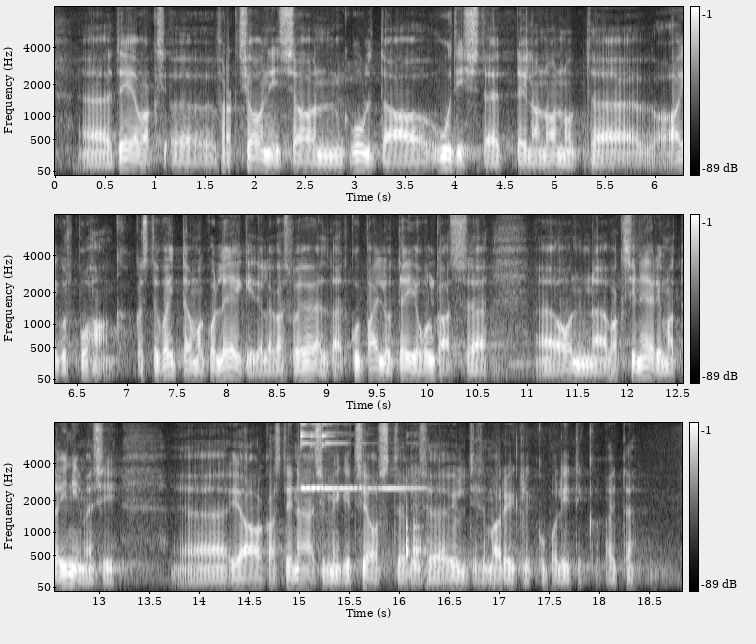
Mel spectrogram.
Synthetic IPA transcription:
t̪e̞jevɑkfrʔɑ̰k̚t̪sio̞ːnʲiso̞nkuːld̪̥ɑuːd̪̥ʲist̪e̞t̪t̪e̞jlo̞no̞lnud̪̥ | ɑjɡ̥uspuɦɑ̰ŋɡ̥kɑst̪e̞vɤ̞jt̪ːˑeomɑko̞lːe̞ːɡ̥id̪̥e̞le̞kɑsvɤjøe̞ld̪̥ɑ̰et̪kujpɑlʲjudt̪e̞jehulɡ̥ɑs | o̞nvɑksine̞ːɾimɑt̪ːˑɑinʲime̞̰si | jɑkɑst̪e̞jnæesinmiŋɡit̪se̞o̞st̪se̞lʲːiseyld̪̥ise̞mɑɾiːklikˑːupo̞lʲiːt̪ˑi̥kˑːɑ̥ɑjt̪ːˑæh

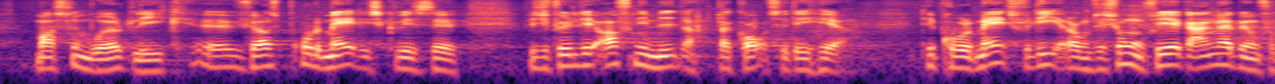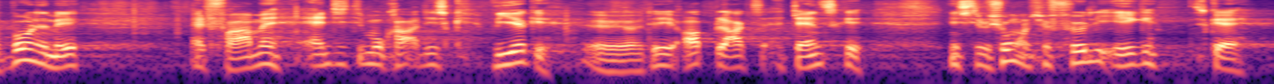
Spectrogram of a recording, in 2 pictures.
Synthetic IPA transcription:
mɒ̽slemʁœld̥liːɡ̥ʋifæɒ̽sə̥pʰʁo̝b̥le̝mɛ̰ːd̥isɡ̥ʋe̝sʋe̝seføljid̥eʔɒ̽fn̩limið̰ˠlɐd̥ɑ̈ɡ̥ɒ̰ːt͡sʰe̝ld̥e̝ɦæɐ̰ | d̥e̝æɐpʰʁo̝b̥le̝mɛ̰ːd̥isɡ̥fɒ̽d̥ḭːæɾɒɡ̥ænisæɕo̝̰ːn̩fle̝ːɐɡ̥ɑ̈ŋəæɐb̥le̝ːʊðˠfɒ̽b̥ɔ̽n̰ð̞̩ˠme | æd̥fʁaməænt͡sʰid̥e̝mo̝kʰʁɑ̰̈ːd̥isɡ̥ʋiɐɡ̥əɒ̽d̥e̝æɐʔɒ̽b̥lɑ̈ɡ̥̚d̥æd̥ænsɡ̥əe̝nsd̥it͡sʰuɕo̝̰ːnɐsefølliʔe̝ɡ̥ə | sɡ̥æ

